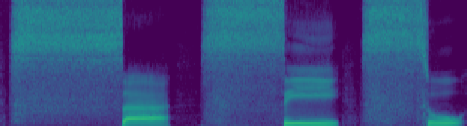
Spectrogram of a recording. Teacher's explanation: ketika kita lafalkan kan dia mengalir nafasnya. Tuh, nafasnya mengalir dengan deras gitu, nafasnya mengalir. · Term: hams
